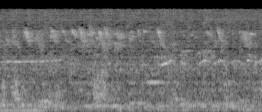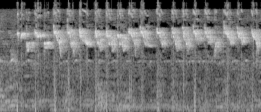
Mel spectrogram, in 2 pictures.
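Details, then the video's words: White-breasted white-eye, described as battle-ready and in vigorous song: faint, distant chirps and a thin repeated whistle at first, then a loud, fast, sustained torrent of high twittering notes for the second half. "BURUNG PLECI DADA PUTIH GACOR"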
